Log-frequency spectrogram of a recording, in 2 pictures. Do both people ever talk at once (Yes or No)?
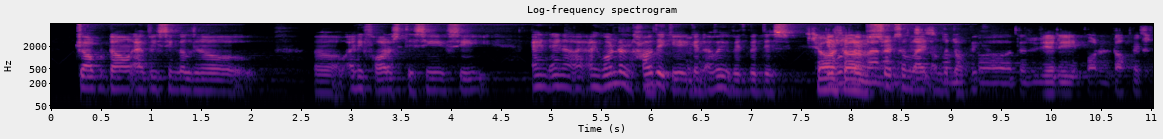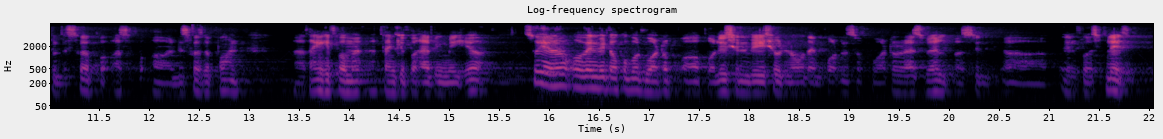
Yes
